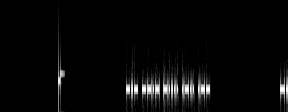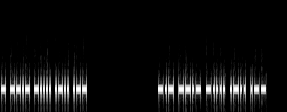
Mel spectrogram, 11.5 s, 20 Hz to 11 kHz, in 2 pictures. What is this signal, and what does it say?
Morse code, heard as a keyed tone, about 37 wpm, 700 Hz. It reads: KQ6LW KQ6LW KQ6LW
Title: Speed Racing - USA Call Signs 30wpm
